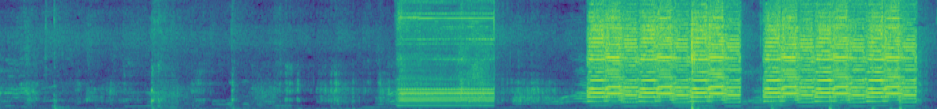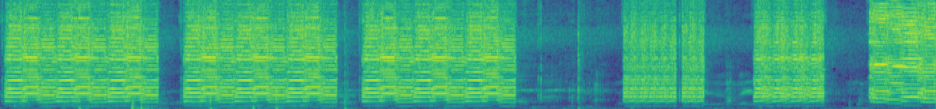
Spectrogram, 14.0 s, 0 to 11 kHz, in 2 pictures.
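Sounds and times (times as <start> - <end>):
multi-tone bus horn tunes: 3.0 - 3.7, 4.4 - 10.9, 11.7 - 14.0.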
